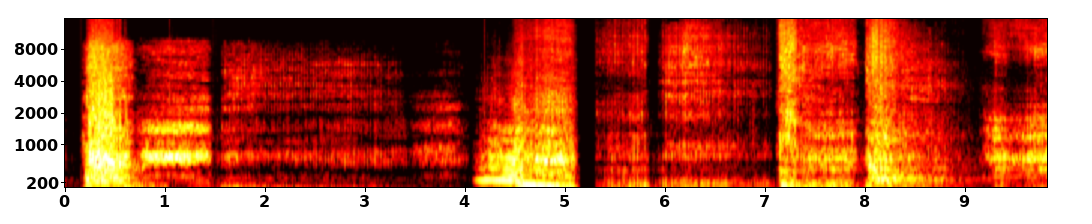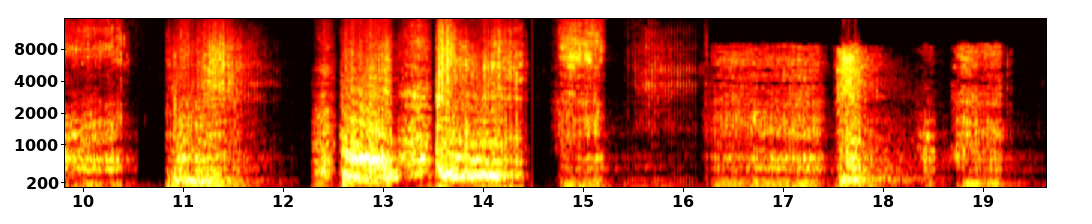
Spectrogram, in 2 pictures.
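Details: Tiger (Panthera tigris), roar.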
